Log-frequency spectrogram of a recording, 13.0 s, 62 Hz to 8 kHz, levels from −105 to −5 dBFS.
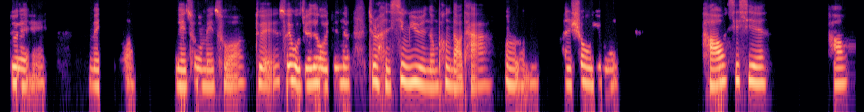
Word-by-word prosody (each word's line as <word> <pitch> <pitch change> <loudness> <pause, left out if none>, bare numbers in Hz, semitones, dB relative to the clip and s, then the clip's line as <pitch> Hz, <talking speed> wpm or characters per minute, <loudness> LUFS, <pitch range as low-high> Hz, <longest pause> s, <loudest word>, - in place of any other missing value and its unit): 对， 225 - +6 1.1
没 200 -2 -2 0.4
错。 - - -9 0.6
没 195 -2 +3
错 205 +1 -3
没 195 -1 -1
错， 100 - -3
对。 225 +1 -1
所 235 0 +3
以 - - +6
我 220 -4 +6
觉 210 +1 +3
得 220 0 +6
我 205 -2 +3
真 215 +1 -4
的 220 0 0 0.3
就 235 - +1
是 - - +5
很 205 -2 0
幸 235 +3 +2
运 220 -3 +4
能 190 0 -2
碰 210 +2 -1
到 195 - +1
他， 200 +1 -5 0.2
嗯， 230 - 0 0.8
很 210 - -2
受 220 0 +1
用。 205 -1 -8 1.3
好， 205 +3 +5
谢 245 0 -1
谢。 225 -2 +2 0.9
好。 210 - -3
210 Hz, 155 characters per minute, -24 LUFS, 200-225 Hz, 1.3 s, 对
